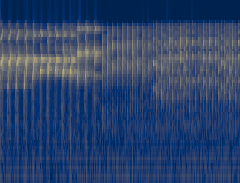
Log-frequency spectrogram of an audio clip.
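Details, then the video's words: Ngekek song of a lovebird: bright, buzzy chattering at first, which softens after a second and a half into quieter, rattling, rapid notes. "LOVEBIRD FULL NGEKEK"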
